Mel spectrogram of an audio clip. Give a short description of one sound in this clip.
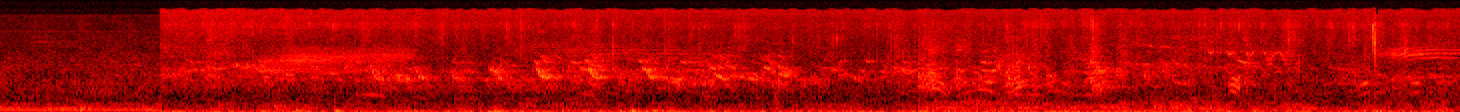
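Sheep tear and chew grass close by.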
